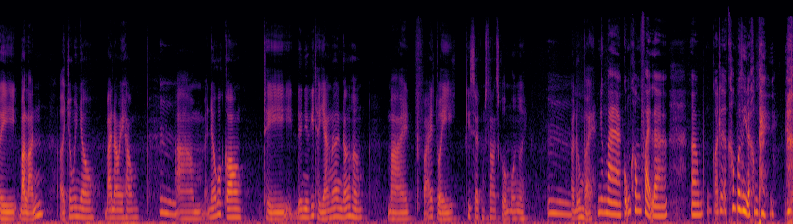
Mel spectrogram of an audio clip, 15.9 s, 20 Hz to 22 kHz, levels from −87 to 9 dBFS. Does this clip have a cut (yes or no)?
yes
